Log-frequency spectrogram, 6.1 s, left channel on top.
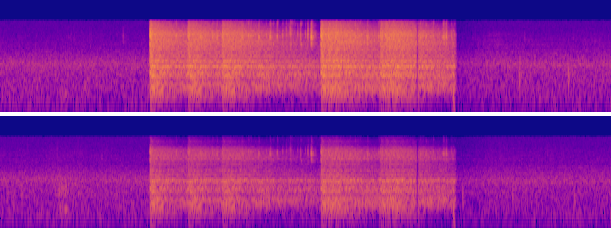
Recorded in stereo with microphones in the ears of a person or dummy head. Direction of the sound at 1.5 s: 65° left (ahead or behind).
